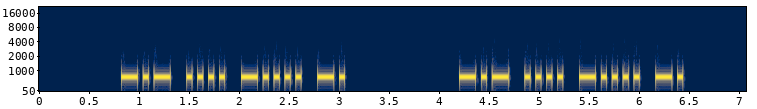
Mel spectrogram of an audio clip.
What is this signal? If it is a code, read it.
Morse code, heard as a keyed tone, about 22 wpm, 700 Hz. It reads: KH6N KH6N
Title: DXCC-100 Call Signs - 4 Characters - Repeated 2x - 22wpm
